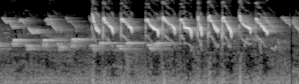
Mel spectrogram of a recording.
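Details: A mountain white-eye (ngalas) opening with softer level twittering, then breaking into a fast sequence of bright, piercing down-slurred whistles, about a dozen in quick succession.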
